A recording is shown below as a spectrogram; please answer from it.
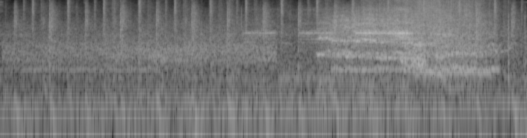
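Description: Car engines revving and tyres squealing as cars are thrown around a roundabout in a chase, over dramatic music with a steady beat. The tyre squeal grows loudest about four seconds in, a wavering high screech.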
